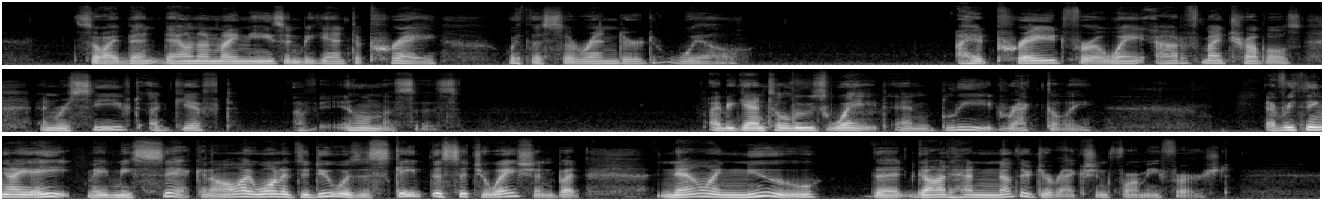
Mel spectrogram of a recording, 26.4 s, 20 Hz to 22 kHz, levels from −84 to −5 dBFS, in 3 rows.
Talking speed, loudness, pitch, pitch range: 150 wpm, -25 LUFS, 140 Hz, 105-155 Hz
